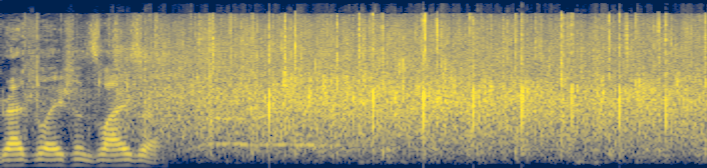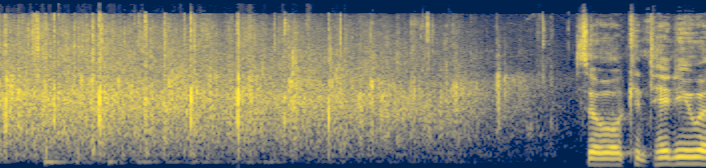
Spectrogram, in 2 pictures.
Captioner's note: applause and Cheering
